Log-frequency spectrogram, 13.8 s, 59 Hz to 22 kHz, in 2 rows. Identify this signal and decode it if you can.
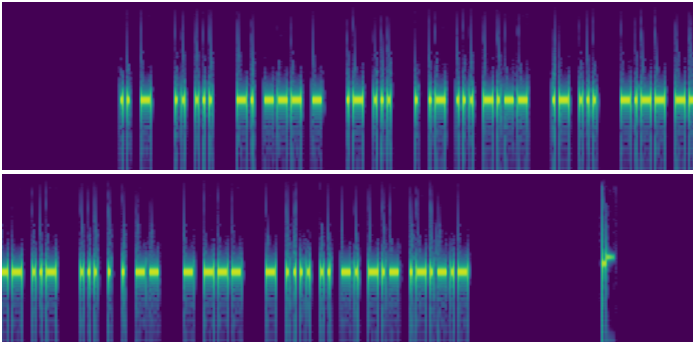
Morse code, heard as a keyed tone, about 36 wpm, 700 Hz. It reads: IT IS NOT AS EASY AS YOU SEEM TO THINK.
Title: Sentences from Top 1000 Words - Review Part 1 - 35wpm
